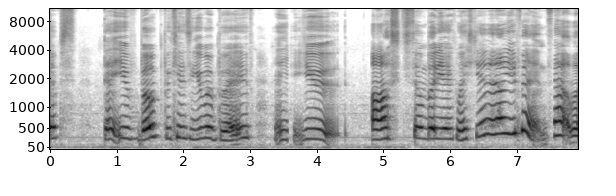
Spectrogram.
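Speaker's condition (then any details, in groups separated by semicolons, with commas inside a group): Cerebral palsy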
